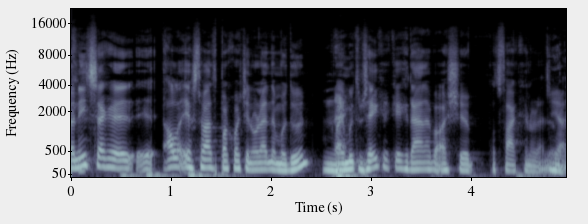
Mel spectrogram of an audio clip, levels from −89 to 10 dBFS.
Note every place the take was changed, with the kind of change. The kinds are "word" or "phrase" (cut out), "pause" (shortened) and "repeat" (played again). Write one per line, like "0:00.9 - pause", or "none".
none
